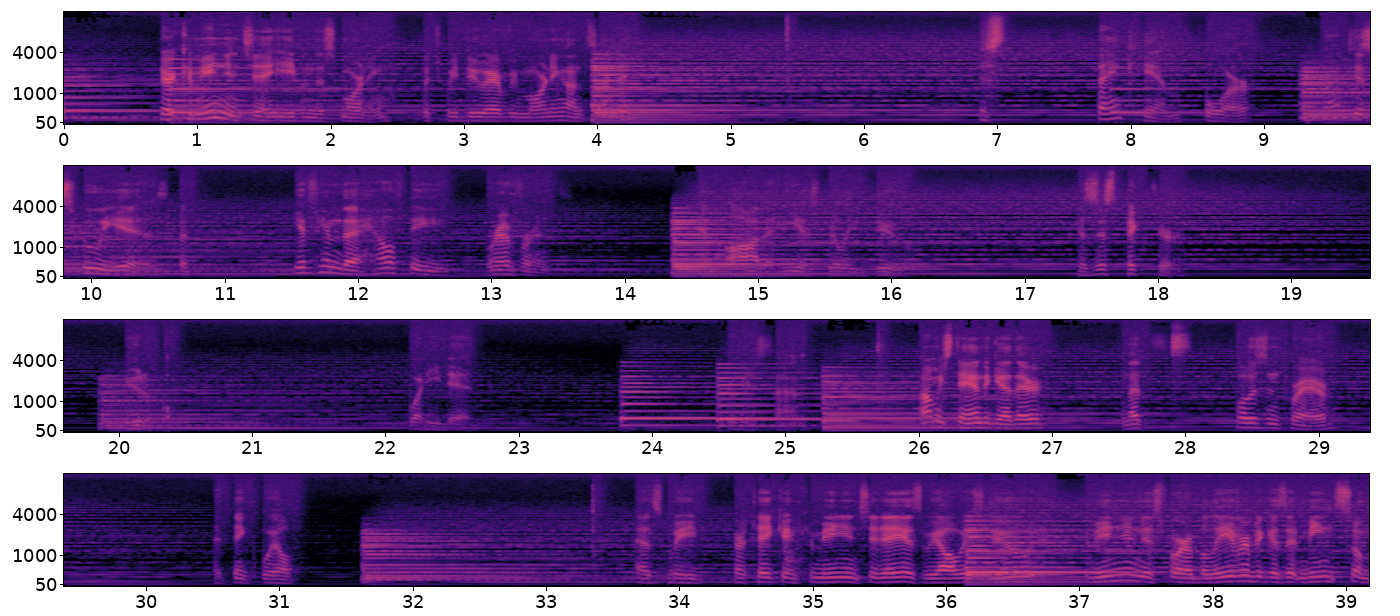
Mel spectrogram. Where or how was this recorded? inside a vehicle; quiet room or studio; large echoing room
large echoing room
